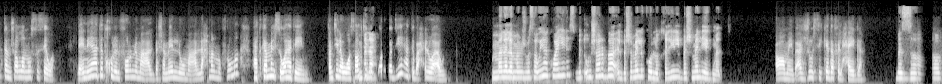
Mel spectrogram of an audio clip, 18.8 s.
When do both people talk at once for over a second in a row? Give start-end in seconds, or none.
none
